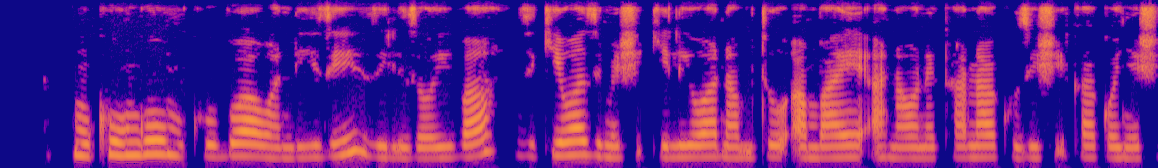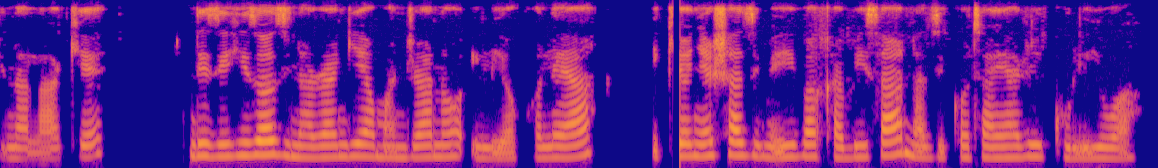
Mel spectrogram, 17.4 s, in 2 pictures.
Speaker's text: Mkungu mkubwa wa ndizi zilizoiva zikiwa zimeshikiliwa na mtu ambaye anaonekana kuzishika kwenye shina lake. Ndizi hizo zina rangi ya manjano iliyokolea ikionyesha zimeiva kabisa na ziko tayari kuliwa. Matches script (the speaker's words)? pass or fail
pass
